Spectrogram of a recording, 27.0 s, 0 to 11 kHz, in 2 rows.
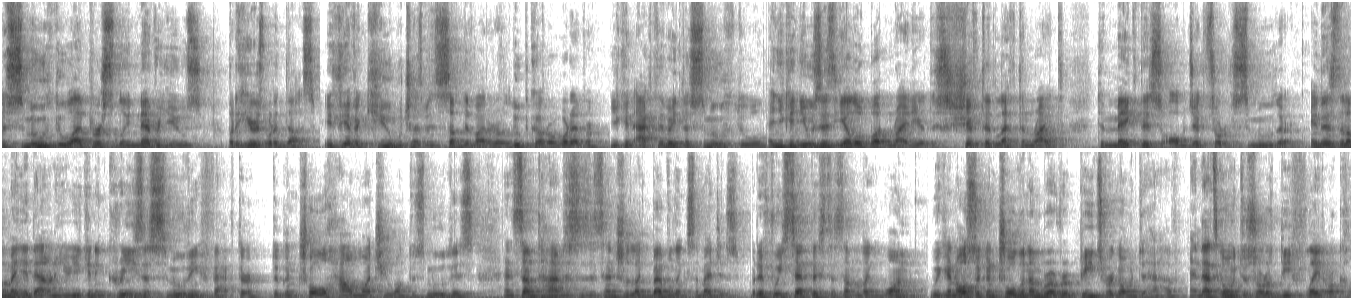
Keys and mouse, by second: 3.2 middle click, 4.0 middle click, 4.2 shift+middle click, 4.5 middle click, 7.2 middle click, 7.5 ctrl+z, 8.1 middle click, 8.7-12.9 drag, 14.4-18.0 drag, 18.3 click, 18.8 middle click, 19.1 middle click, 19.7 middle click, 20.5 middle click, 20.9-22.5 drag, 23.7-26.9 drag.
